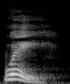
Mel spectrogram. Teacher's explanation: Wei is a second tone character, meaning it's a rising tone. So it's falling tone, rising tone.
